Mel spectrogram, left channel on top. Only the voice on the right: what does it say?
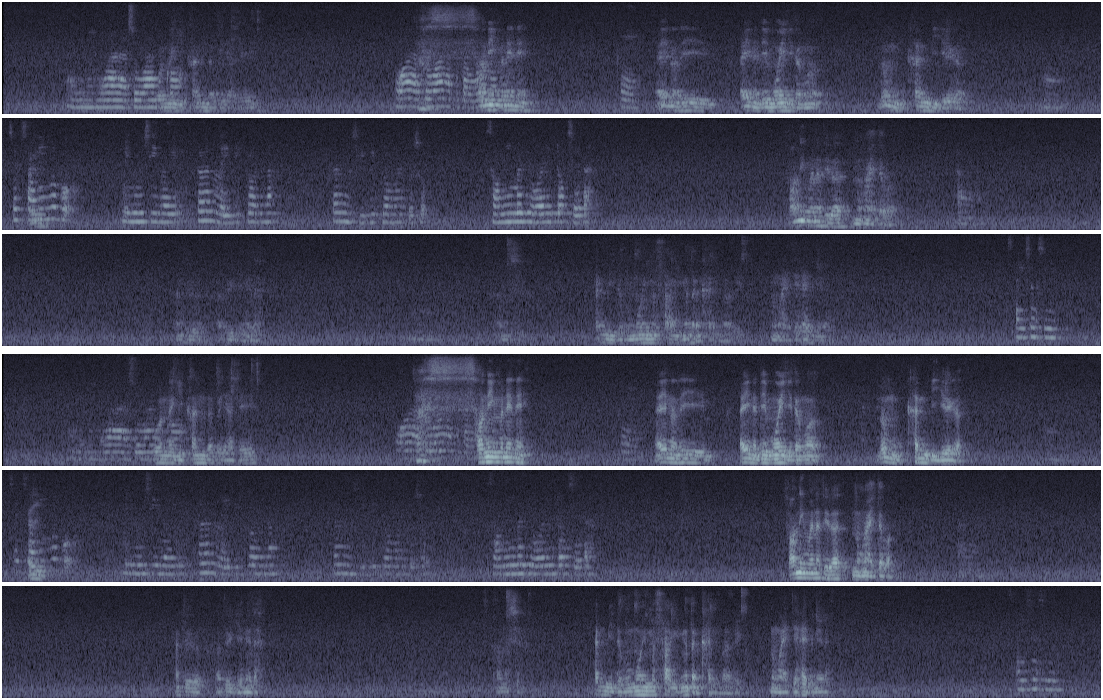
ꯀꯣꯟꯅꯒꯤ ꯈꯪꯗꯕ ꯌꯥꯗꯦ
ꯑꯁ
ꯁꯥꯎꯅꯤꯡꯕꯅꯤꯅꯦ
ꯑꯩꯅꯗꯤ ꯑꯩꯅꯗꯤ ꯃꯣꯏꯒꯤꯗꯃꯛ ꯑꯗꯨꯝ ꯈꯟꯕꯤꯔꯒ
ꯑꯩ
<inaudible> ꯁꯥꯎꯅꯤꯡꯕ ꯅꯠꯇꯦꯗ ꯅꯨꯡꯉꯥꯏꯇꯕ
ꯑꯗꯨ ꯑꯗꯨꯒꯤꯅꯦꯗ
ꯑꯃꯁꯦ ꯈꯟꯕꯤꯗꯕ ꯃꯣꯏ ꯃꯁꯥꯒꯤ ꯉꯥꯛꯇꯪ ꯈꯟꯕ ꯑꯗꯨꯏ ꯅꯨꯡꯉꯥꯏꯇꯦ ꯍꯥꯏꯕꯅꯤꯗ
